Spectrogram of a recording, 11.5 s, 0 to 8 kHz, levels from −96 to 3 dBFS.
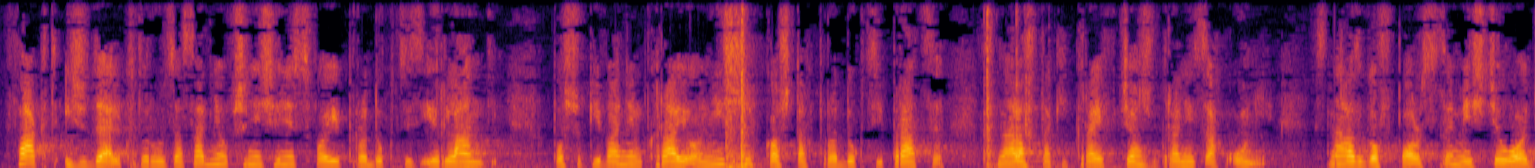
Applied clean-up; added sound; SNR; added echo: none; Drawer open or close; 17 dB; none.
